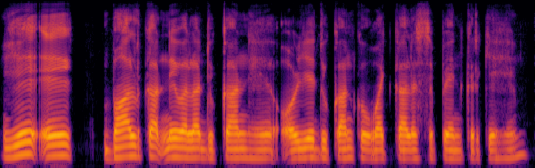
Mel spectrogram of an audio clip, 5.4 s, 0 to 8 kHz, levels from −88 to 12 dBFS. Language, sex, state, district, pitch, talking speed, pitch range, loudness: Hindi, male, Arunachal Pradesh, Longding, 120 Hz, 200 wpm, 115-130 Hz, -15 LUFS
